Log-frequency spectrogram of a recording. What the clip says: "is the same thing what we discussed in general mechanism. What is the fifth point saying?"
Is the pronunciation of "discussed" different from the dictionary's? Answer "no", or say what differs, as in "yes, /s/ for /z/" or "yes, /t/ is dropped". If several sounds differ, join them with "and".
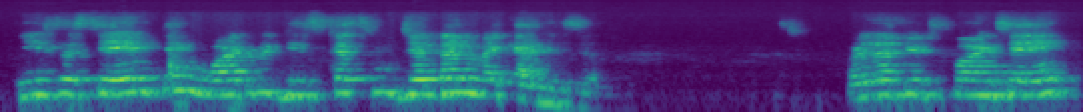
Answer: yes, /t/ is dropped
